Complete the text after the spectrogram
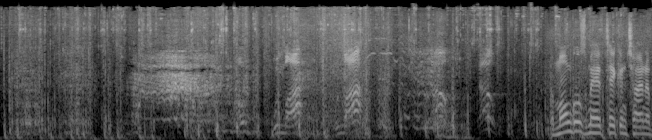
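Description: A horse gallops by with pounding hooves.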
